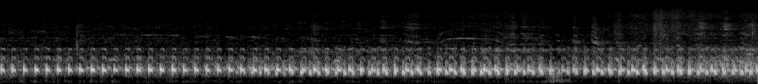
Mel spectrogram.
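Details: Continuous toad trill of fast, evenly spaced pulses forming a buzzing mid-pitched rattle across nearly eight seconds, with a brief thin whistle-like sound near the middle.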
